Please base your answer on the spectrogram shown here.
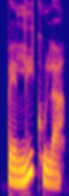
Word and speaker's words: película: especially with película. Some learners stress the wrong syllable. Natural pronunciation sounds like película.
